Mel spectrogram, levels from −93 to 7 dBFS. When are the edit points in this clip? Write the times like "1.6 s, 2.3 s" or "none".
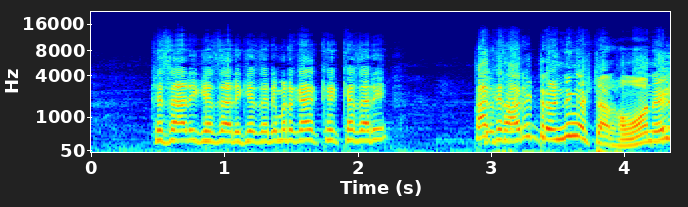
none

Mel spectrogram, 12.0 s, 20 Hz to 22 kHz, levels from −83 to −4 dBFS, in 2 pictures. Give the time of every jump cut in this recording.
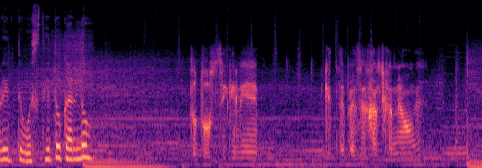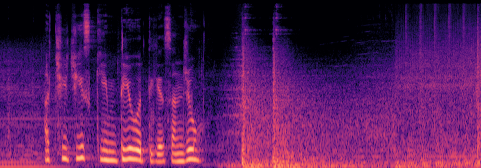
11.0 s

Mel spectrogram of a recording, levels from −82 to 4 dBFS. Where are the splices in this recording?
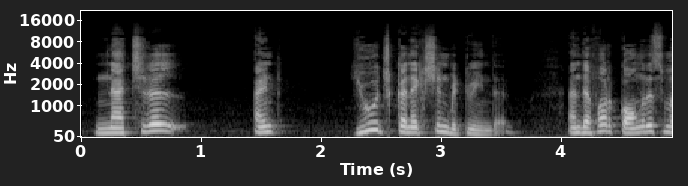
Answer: none

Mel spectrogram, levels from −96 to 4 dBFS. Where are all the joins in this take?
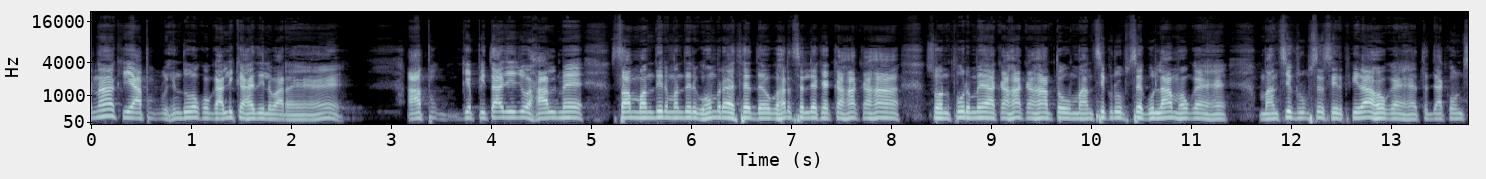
none

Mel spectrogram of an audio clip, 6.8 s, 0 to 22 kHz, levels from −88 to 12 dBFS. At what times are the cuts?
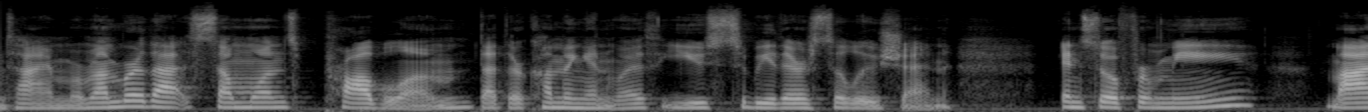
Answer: none

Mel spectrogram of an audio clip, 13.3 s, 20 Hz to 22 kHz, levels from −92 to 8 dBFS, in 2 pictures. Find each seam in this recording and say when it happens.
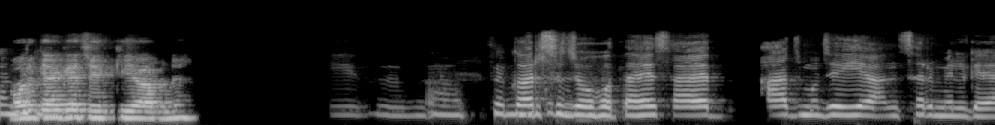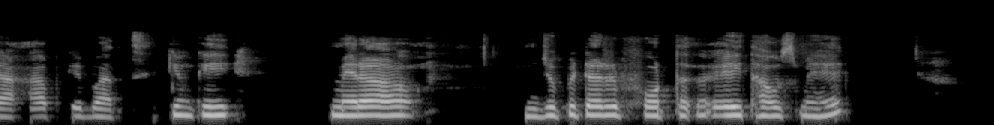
3.4 s

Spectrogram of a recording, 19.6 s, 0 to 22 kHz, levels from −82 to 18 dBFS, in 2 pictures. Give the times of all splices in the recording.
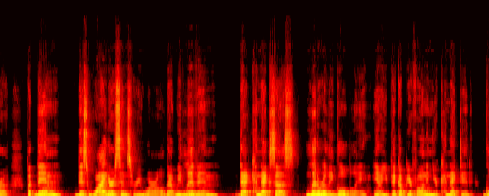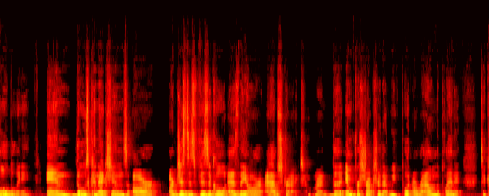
none

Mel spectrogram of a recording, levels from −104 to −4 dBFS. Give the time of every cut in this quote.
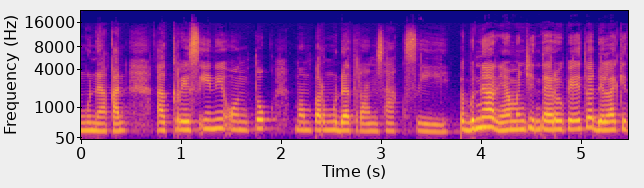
3.7 s

